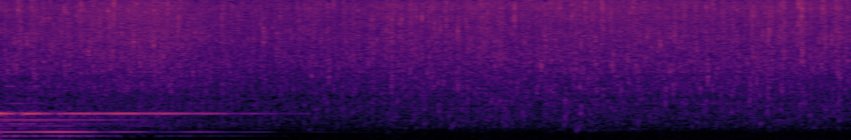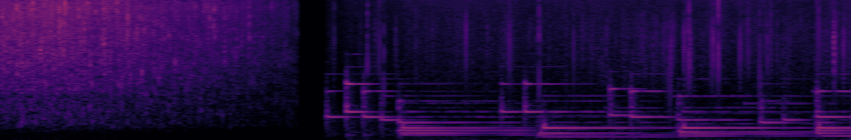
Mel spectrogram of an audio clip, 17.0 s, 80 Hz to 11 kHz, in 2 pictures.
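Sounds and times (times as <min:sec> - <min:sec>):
tiny water drips: 0:00.0 - 0:11.4
faint water trickle: 0:00.0 - 0:11.5.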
